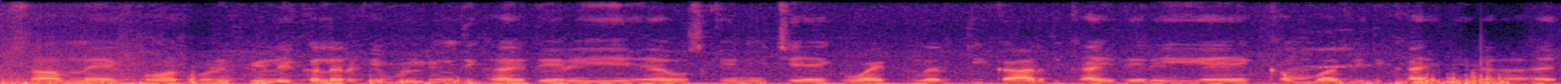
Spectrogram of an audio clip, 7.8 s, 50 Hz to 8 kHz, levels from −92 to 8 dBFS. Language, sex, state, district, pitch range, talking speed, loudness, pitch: Hindi, male, Chhattisgarh, Raipur, 120-130 Hz, 230 wpm, -18 LUFS, 125 Hz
